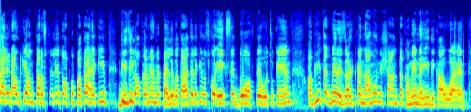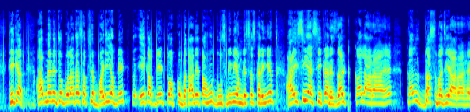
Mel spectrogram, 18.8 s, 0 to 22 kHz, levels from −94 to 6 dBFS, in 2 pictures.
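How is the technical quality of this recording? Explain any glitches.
There's one real glitch. From 8.99 to 13.95 s a train of clicks runs over the sound, about 30 of them at roughly 5.7 per second but unevenly spaced, each similar in shape and peaking about as loud as the audio itself. They tick through quiet moments too, which points to a likely outside source, like nearby equipment interference or a faulty connection or power supply, rather than anything in the sound itself.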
